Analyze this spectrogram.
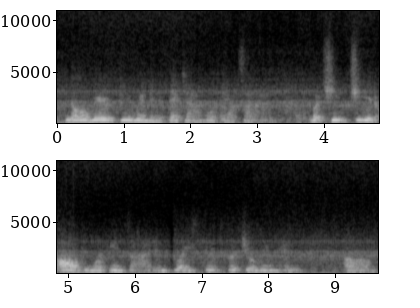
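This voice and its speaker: A woman speaks with a Southern US accent at a fairly slow pace. The room has an audible echo. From Arkansas, US South. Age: 80s+. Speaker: elderly interviewee recalling the Depression. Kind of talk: oral history interview. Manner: halting.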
